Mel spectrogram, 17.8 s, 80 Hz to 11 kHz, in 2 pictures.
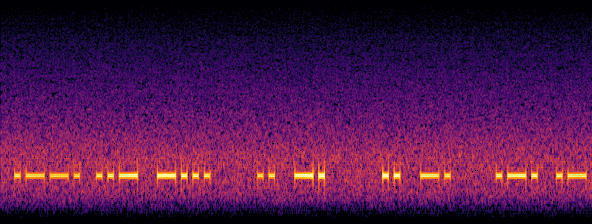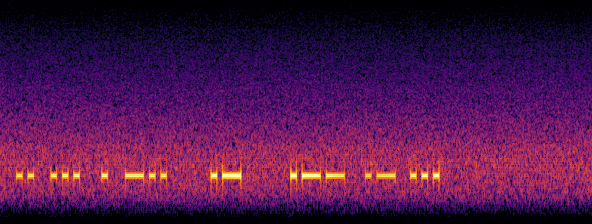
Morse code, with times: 0.2-3.1 PUB
3.9-4.9 IN
5.7-6.7 IN
7.4-11.4 RAISED
12.0-12.5 A
13.2-15.5 WAS

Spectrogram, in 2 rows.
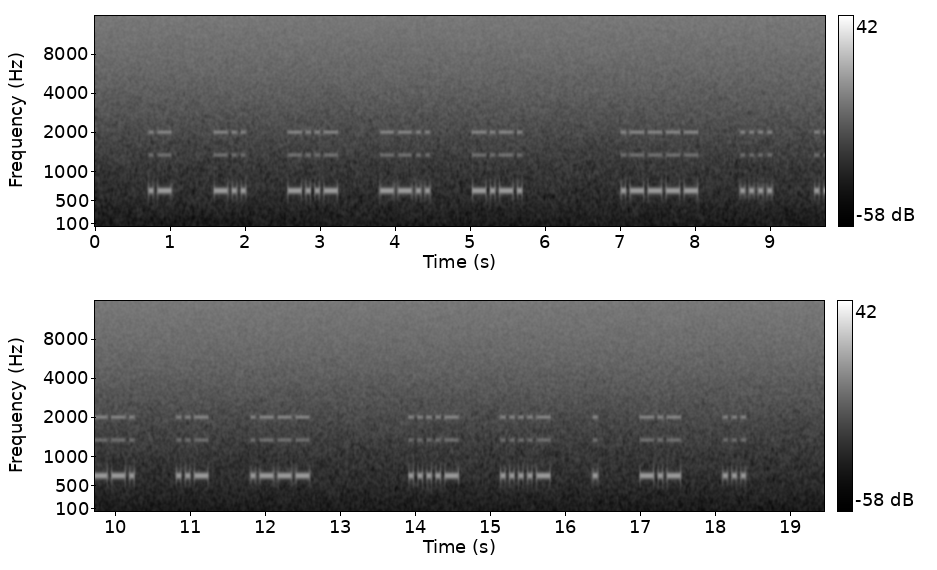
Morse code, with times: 0.7-5.7 ADXZC
7.0-12.6 1HPUJ
13.9-18.4 44EKS

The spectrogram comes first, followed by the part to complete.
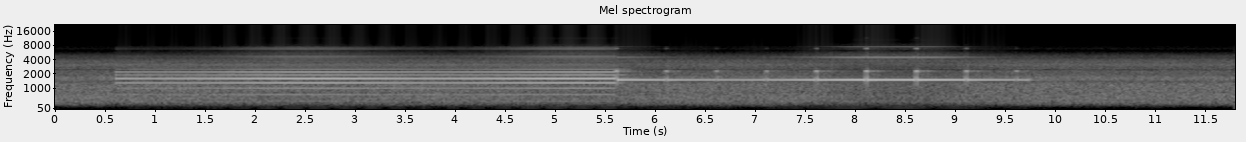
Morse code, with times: none

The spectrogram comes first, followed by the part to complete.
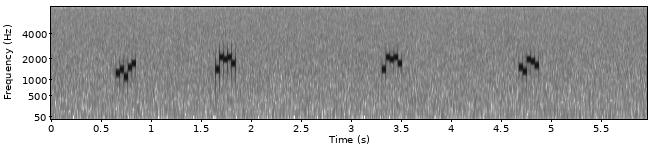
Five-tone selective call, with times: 0.6-0.8 35168
1.6-1.8 55008
3.3-3.5 55008
4.7-4.9 64097

